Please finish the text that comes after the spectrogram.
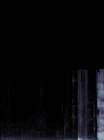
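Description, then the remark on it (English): After near silence, a microphone arm slams hard into someone's face with a sudden thud, quickly followed by a loud startled cry. “grabbed the mic arm. And why? Slammed it into …'s face.”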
